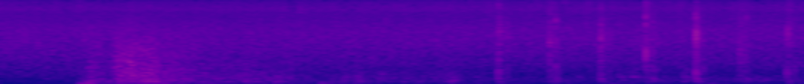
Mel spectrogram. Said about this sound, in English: Shit, you're soaked and trembling. Come on. Let's get you out of this rain.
